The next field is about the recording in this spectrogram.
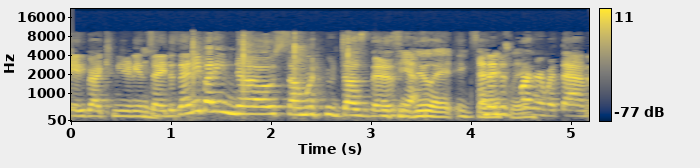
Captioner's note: claps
